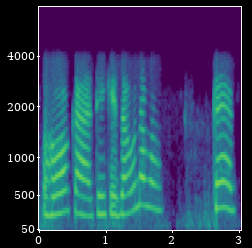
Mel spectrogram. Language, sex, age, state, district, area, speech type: Marathi, female, 18-30, Maharashtra, Buldhana, rural, conversation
